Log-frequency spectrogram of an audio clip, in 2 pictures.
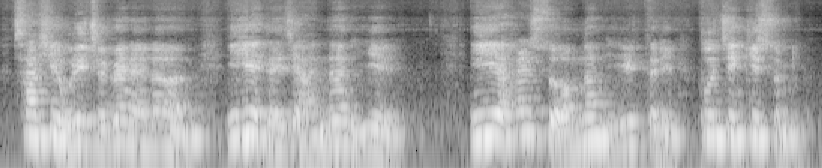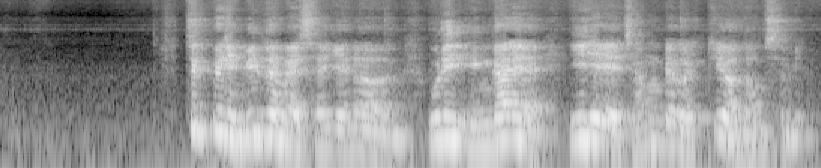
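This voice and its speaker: A male pastor delivers a sermon in a high, lively voice, telling stories emphatically. The sound is distant and fills a reverberant church sanctuary. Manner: storytelling preacher, emphatic. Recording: echoey church hall, distant mic.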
